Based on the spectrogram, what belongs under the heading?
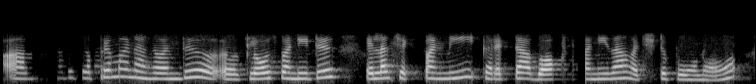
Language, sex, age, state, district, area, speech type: Tamil, female, 18-30, Tamil Nadu, Madurai, urban, conversation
